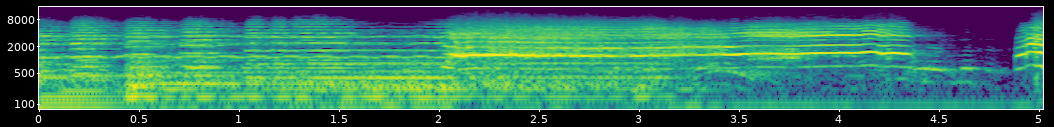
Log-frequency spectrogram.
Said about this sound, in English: And then she threw up her hands and shrieked.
